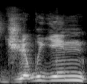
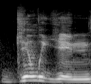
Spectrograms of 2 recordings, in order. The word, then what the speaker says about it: Gillian: name pronounced both ways now I know technically the name is Jillian but I've heard it pronounced Gillian so I'm not sure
